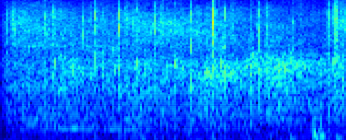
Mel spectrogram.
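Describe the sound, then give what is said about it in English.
An audience applauding the readers after a Bible reading, a steady patter of many hands clapping together at an even level for a short burst, with no one speaking over it. “Well done, guys. Very good. Good reading. Clap them.”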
